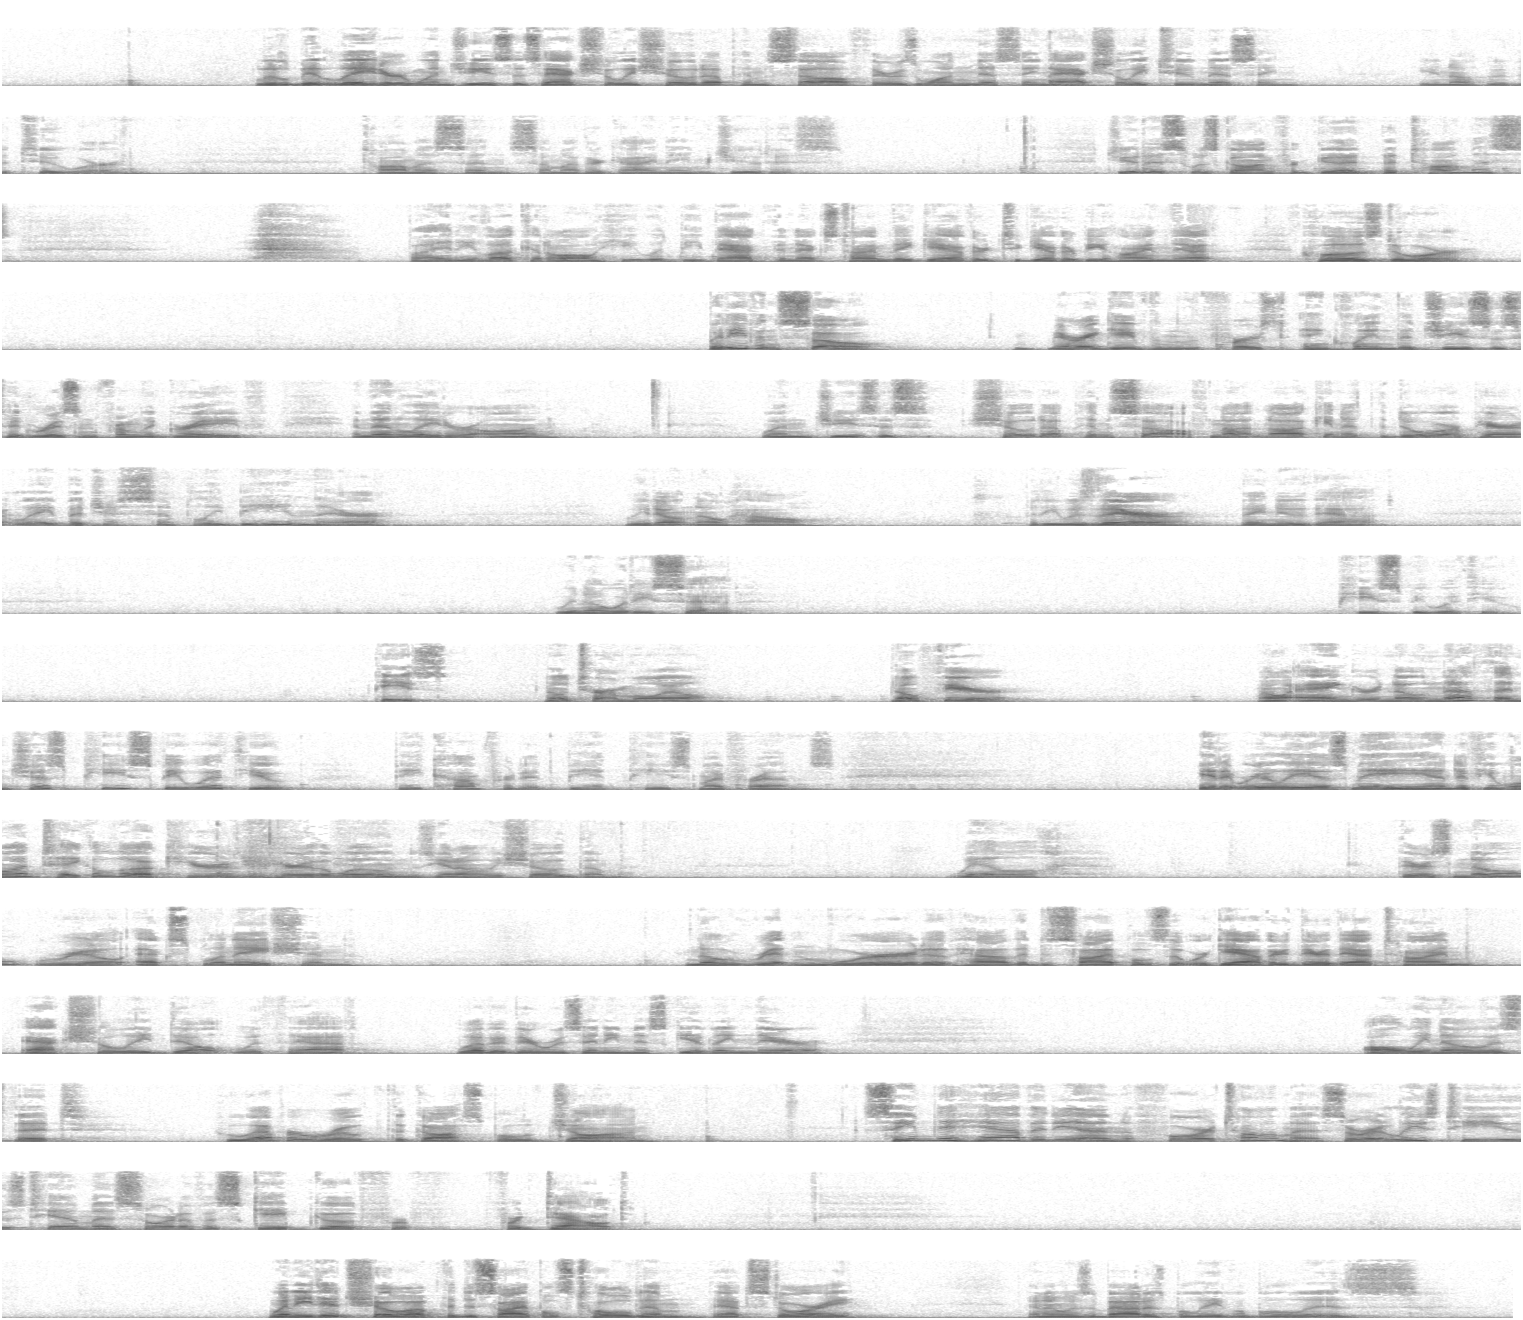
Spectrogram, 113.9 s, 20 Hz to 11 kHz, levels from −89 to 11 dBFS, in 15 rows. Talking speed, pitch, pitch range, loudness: 125 wpm, 110 Hz, 95-135 Hz, -30 LUFS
